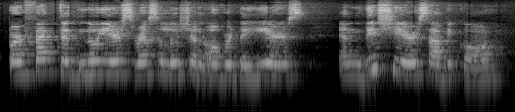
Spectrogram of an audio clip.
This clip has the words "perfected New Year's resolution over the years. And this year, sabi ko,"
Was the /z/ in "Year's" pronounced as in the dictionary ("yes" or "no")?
no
